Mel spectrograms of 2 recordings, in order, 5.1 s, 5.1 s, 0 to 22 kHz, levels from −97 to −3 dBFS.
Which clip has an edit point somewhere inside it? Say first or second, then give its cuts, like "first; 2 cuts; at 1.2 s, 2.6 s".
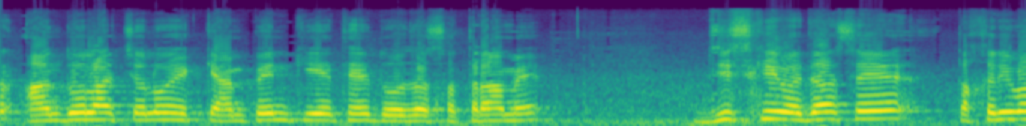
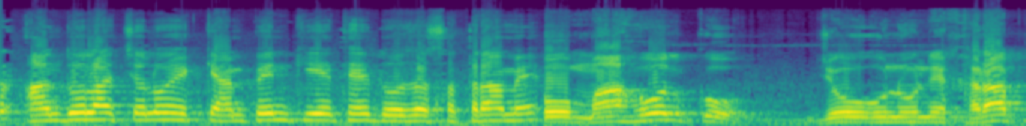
second; 1 cut; at 2.7 s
